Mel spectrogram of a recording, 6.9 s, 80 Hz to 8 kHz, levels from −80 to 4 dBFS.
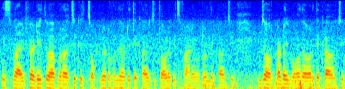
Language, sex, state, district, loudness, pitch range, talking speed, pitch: Odia, male, Odisha, Khordha, -17 LUFS, 115-130 Hz, 175 wpm, 120 Hz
